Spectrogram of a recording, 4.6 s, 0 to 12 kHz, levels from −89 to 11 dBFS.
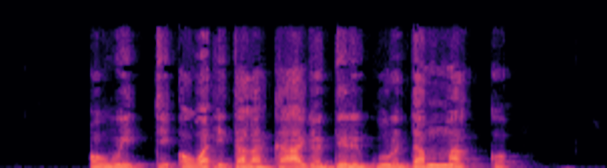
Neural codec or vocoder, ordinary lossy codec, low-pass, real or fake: vocoder, 22.05 kHz, 80 mel bands, WaveNeXt; AAC, 32 kbps; 9.9 kHz; fake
